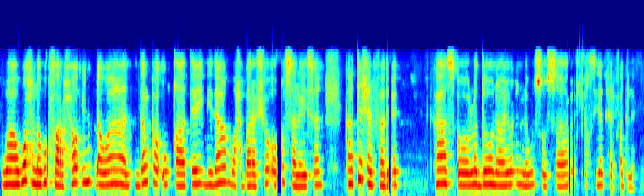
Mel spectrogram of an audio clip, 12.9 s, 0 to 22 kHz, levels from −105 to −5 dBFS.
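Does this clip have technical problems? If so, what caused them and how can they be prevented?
Yes. The speech briefly dips and warbles at 0.91 s (40 ms), 7.75 s (60 ms) and 5.51 s, where a 100 ms gap drops to near silence. From 11.35 to 11.72 s, several short gaps of up to 40 ms each are scattered across 320 ms. These are lost AMR speech frames. Radio errors corrupted the frames, and the decoder filled each gap by reusing the last good pitch and vocal tract settings at falling gain. A stronger radio link with more robust channel coding prevents this.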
